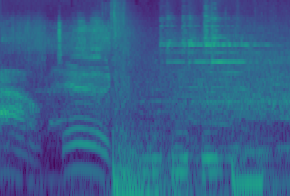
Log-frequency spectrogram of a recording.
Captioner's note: bell clangs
